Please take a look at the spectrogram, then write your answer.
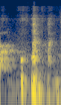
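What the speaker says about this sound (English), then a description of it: "outside for a little bark" A dog barks outdoors at a rural spot, giving a couple of close, sharp yips and whimpering barks in quick succession.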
